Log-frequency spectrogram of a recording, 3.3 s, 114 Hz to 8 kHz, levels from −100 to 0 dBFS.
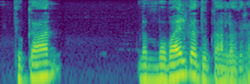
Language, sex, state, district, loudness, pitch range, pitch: Hindi, male, Jharkhand, Garhwa, -16 LUFS, 135-165 Hz, 145 Hz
